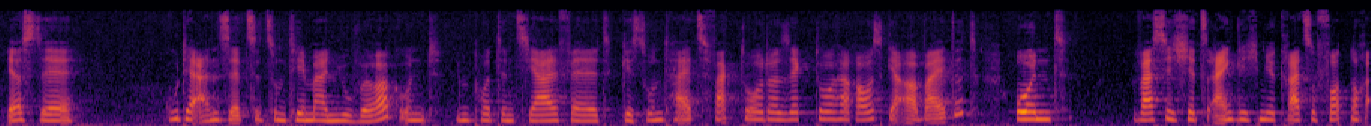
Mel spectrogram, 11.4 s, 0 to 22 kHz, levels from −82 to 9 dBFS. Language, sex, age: German, female, 30-49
